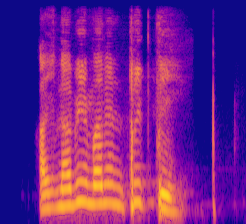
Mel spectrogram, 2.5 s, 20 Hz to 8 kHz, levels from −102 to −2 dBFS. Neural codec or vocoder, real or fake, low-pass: codec, 44.1 kHz, 2.6 kbps, DAC; fake; 7.2 kHz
